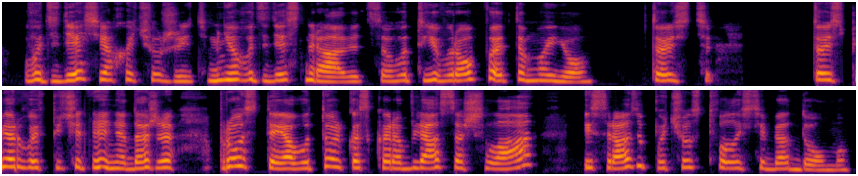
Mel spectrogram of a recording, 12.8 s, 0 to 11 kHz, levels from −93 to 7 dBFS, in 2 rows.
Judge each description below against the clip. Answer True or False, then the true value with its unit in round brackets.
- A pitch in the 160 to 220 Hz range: False (245 Hz)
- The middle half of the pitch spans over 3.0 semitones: True (3.4 semitones)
